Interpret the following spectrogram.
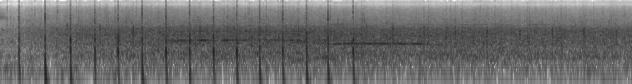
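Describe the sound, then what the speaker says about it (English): Audience applause fills a high school graduation ceremony as a steady wash of clapping at moderate distance, with a few louder individual claps near the start. "Let's give them a round of applause."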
